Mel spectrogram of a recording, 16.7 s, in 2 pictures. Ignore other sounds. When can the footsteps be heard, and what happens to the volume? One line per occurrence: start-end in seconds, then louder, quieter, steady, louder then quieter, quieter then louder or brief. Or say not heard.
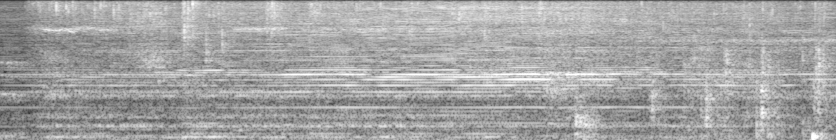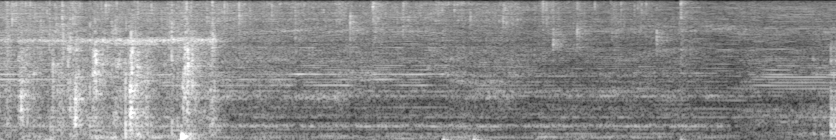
5.7-11.1 louder.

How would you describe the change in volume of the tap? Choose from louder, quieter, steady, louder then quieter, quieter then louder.
quieter.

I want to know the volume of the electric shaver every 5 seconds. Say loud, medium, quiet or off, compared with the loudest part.
loud, loud, quiet, quiet.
